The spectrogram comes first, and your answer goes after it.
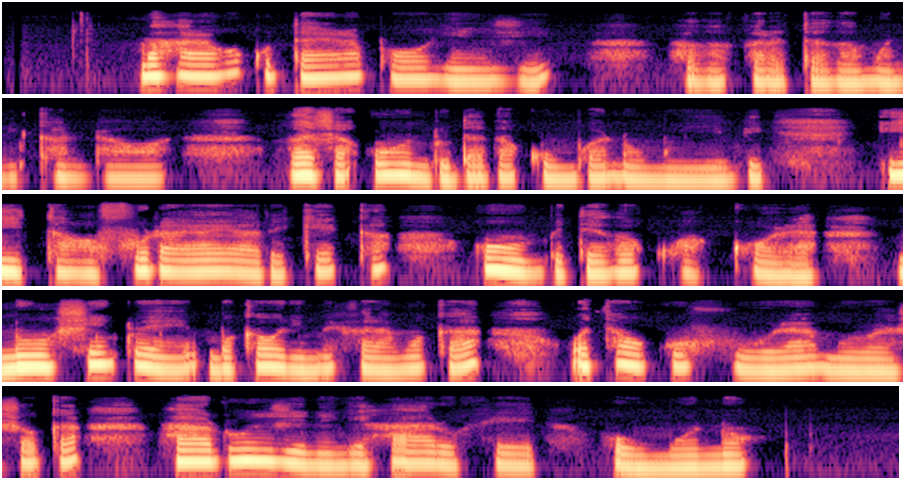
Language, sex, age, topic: Oshiwambo, female, 25-35, agriculture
